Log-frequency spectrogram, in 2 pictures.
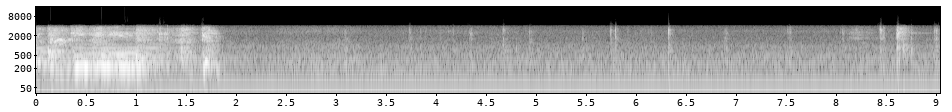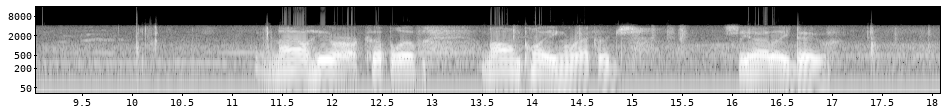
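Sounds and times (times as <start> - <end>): record surface hiss: 0.0 - 18.0
low steady hum: 8.9 - 18.0.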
